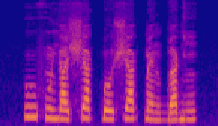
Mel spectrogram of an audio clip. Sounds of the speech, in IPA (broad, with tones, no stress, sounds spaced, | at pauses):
u˧ f ũ˨ j a˨ ʃ a˧ k͡p o˨ ʃ a˧ k͡p ɛ̃˨ ɡ͡b a˨˦ ɡ ĩ˧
